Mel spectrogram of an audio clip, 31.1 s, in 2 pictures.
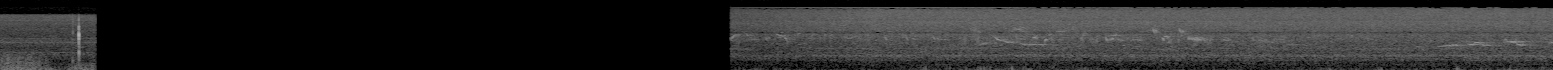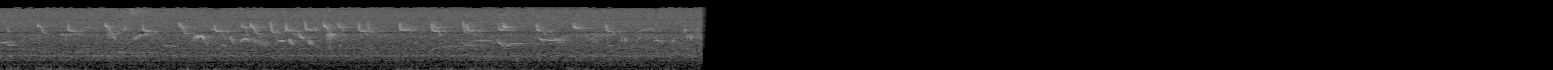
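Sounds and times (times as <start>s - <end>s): wind rumble on microphone: 0.0s - 1.0s, 7.3s - 22.6s
small birds chirping and singing: 7.3s - 22.6s.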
